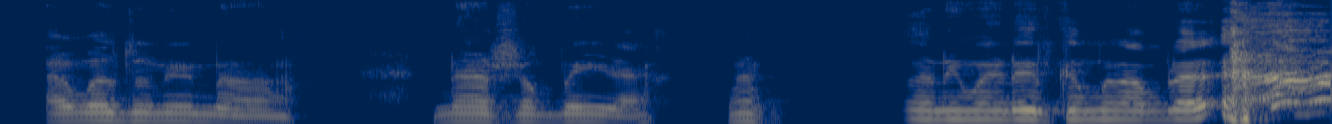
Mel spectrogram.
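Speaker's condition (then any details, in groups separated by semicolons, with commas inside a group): Cerebral palsy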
